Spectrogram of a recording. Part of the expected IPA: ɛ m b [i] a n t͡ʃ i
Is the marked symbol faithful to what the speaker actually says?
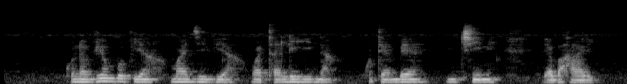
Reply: no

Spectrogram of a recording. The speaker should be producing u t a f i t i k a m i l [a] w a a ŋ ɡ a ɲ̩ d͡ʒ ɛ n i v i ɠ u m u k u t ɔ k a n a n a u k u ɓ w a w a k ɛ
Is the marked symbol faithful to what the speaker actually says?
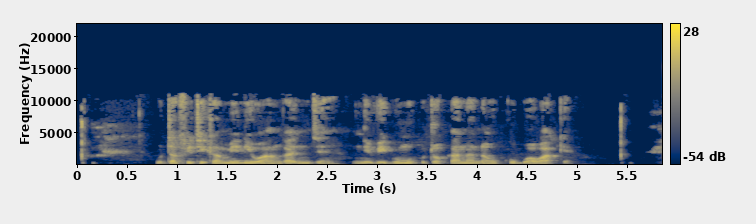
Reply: no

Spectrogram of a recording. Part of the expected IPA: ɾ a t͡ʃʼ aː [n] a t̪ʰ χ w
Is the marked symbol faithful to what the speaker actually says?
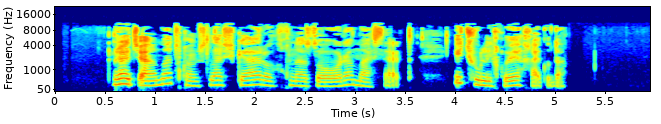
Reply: no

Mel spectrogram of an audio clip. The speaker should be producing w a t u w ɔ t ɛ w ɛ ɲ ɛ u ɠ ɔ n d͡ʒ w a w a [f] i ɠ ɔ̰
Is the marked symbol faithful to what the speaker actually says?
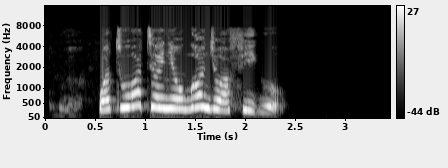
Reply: yes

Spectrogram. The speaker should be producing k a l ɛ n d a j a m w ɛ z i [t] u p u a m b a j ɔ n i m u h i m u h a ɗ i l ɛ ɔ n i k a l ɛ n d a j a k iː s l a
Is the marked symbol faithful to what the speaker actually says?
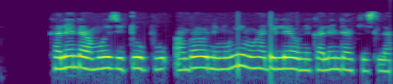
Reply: yes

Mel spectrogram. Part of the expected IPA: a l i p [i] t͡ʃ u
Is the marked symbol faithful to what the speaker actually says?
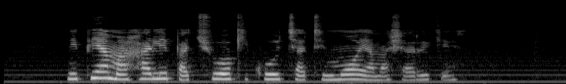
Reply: no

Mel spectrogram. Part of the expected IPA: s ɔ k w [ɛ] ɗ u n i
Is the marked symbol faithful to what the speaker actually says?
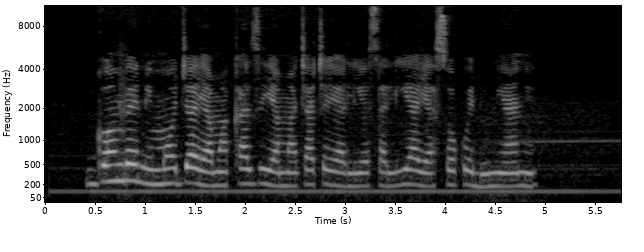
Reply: yes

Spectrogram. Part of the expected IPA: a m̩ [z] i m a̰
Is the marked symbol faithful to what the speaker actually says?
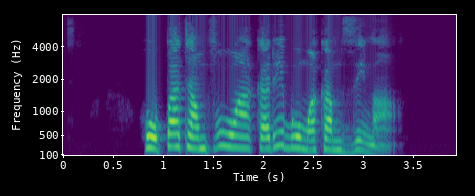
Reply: yes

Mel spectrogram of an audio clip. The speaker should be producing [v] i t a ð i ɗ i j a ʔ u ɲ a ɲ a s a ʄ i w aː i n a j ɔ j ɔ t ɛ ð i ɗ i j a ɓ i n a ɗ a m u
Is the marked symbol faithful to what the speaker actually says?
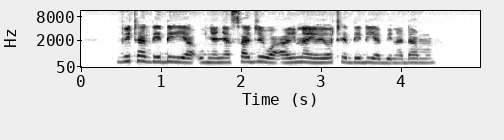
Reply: yes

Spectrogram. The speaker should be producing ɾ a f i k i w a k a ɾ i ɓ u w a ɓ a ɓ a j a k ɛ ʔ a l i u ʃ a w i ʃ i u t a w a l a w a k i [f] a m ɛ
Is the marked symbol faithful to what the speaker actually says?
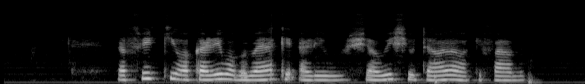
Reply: yes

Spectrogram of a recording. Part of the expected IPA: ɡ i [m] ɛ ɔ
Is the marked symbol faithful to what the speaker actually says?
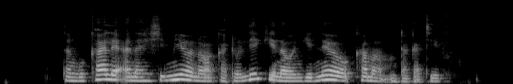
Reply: no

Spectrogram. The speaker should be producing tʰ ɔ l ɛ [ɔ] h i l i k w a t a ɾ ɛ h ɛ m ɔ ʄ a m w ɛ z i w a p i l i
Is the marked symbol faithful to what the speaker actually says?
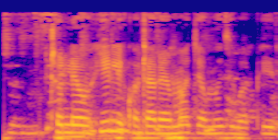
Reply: yes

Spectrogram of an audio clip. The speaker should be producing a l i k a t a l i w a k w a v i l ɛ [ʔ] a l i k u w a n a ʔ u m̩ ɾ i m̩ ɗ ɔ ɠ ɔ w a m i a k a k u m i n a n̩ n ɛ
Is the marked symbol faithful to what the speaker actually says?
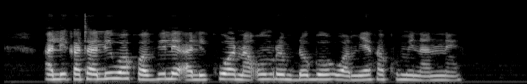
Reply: yes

